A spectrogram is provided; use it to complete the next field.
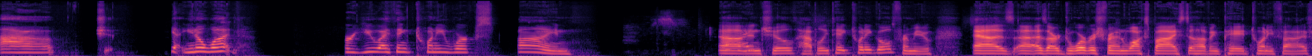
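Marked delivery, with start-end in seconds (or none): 0.0-5.7 put-on high elven girl voice, flustered and taken aback. Narrating the scene, voicing the elven girl who is taken aback. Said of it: "the elven girl uh, kind of like is taken aback a bit and says".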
